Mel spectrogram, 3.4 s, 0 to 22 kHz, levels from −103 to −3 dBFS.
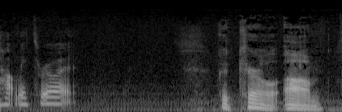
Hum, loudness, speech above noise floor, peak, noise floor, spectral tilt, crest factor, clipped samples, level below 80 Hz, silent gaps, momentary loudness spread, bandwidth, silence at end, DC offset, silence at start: none; -42 LUFS; 29 dB; -20 dBFS; -71 dBFS; -7 dB/octave; 24 dB; under 0.1%; -60 dBFS; none; 11 LU; 16 kHz; 0.05 s; under 0.1%; 0 s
